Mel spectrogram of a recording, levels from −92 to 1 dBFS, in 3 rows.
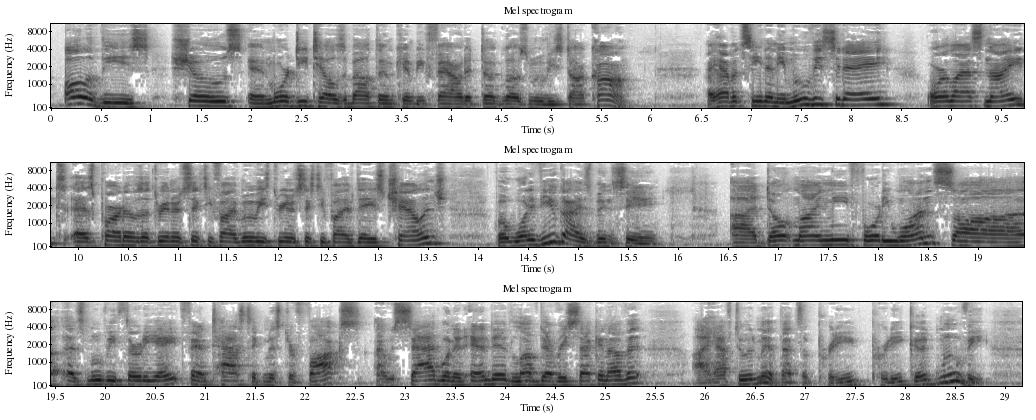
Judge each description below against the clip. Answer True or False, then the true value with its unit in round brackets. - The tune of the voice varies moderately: True (4.0 semitones)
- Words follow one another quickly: False (150 wpm)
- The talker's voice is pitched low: False (155 Hz)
